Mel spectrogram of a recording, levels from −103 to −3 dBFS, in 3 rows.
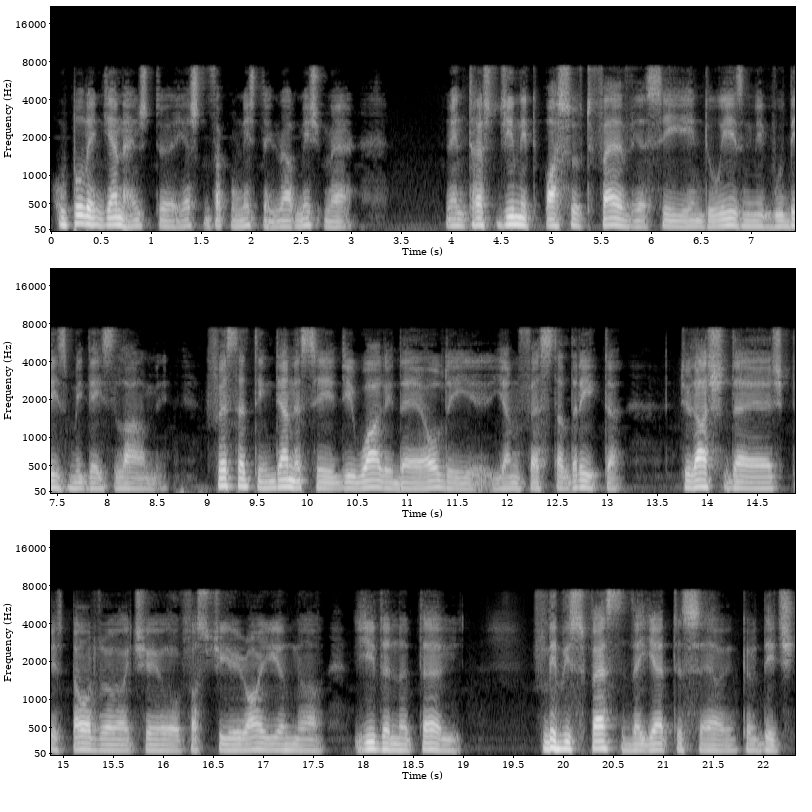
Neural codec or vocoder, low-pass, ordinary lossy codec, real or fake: codec, 16 kHz, 0.5 kbps, FunCodec, trained on LibriTTS, 25 frames a second; 7.2 kHz; none; fake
